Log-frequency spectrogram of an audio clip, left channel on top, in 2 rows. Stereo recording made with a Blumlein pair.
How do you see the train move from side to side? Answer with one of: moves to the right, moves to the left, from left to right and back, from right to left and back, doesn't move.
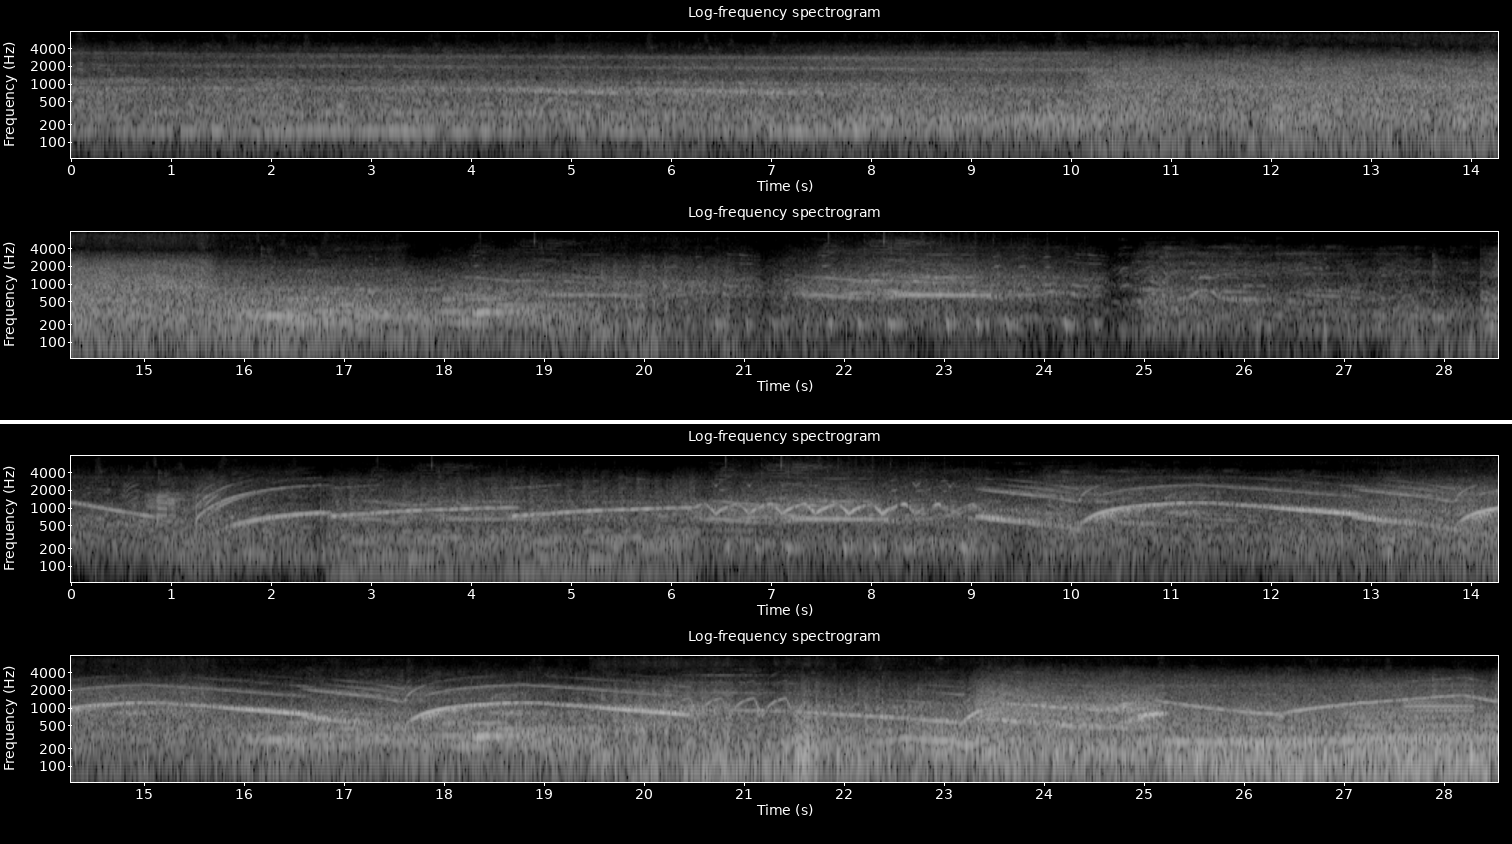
moves to the right.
